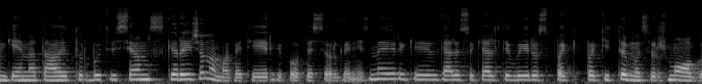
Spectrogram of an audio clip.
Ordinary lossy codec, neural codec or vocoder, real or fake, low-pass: Opus, 32 kbps; none; real; 14.4 kHz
